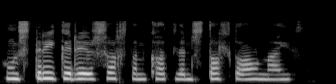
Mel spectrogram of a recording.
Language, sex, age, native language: Icelandic, female, 13, Thai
